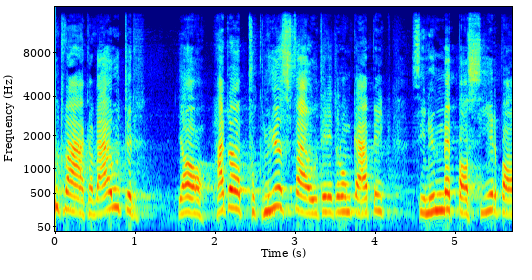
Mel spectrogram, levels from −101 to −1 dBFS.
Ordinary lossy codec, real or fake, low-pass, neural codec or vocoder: none; fake; 14.4 kHz; vocoder, 44.1 kHz, 128 mel bands, Pupu-Vocoder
